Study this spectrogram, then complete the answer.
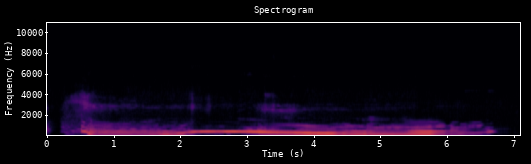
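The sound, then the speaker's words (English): Human voices imitate whale calls with long, wavering moans that slide down, swell upward and dip again, sustained for several seconds, fairly loud, with no ordinary talk. “Whale noises are fun to make.”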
